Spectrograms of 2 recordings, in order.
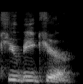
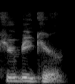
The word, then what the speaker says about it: QBcure: Yeah, it's just QBcure. So Okay, I thought QB so. like QuickBooks, QBcure.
